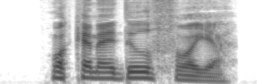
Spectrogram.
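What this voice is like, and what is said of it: Thick nasal Chicago South Side accent. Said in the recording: “in her thick, nasal, South Side accent”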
